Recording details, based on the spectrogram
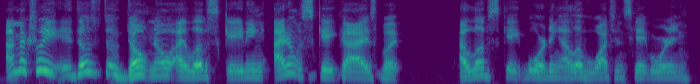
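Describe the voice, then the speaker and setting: A man's voice: high voice, moderate pace, fairly bright tone, dry recording, clean studio sound. A man from the American South, hosting a casual livestream podcast chat, rambling and repeating himself as he talks to his viewers. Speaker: podcast host.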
